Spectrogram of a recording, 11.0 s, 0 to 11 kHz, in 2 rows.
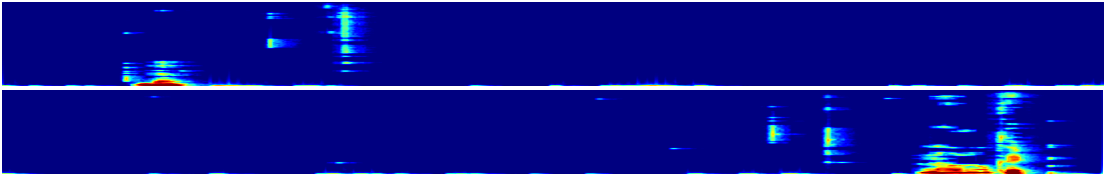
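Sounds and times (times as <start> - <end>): person narrating: 0.6 - 1.0, 10.1 - 10.8.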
